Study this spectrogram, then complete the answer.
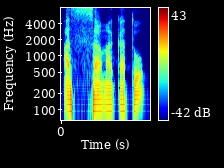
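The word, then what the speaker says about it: السمكة: তাহলে যদি আমি বলতে চাই মাছটি নির্দিষ্ট একটি মাছ তাহলে সেক্ষেত্রে বলতে হবে আসসামাকাতু এ মাছটি এখানে লামের কোন উচ্চারণ আসবে না তারপরে দেখেনশিন দিয়ে হচ্ছে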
